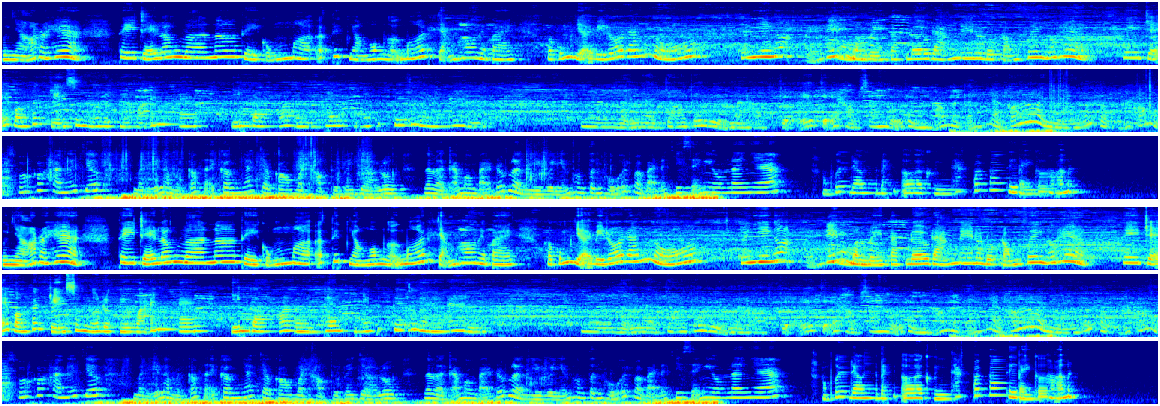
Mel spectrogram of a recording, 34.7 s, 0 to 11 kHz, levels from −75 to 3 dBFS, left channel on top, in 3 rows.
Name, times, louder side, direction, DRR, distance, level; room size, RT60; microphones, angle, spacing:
voice 1, 0.0-7.0 7.4-16.4 31.3-33.8, right 4 dB, 70° right, 8 dB, 0.4 m, -25 dB
sound 1, 4.2-23.2, right 2 dB, 50° right, 0.9 m, -36 dB
voice 2, 8.0-8.7 17.3-30.9, equal, 5° left, 5 dB, 0.4 m, -33 dB
sound 2, 21.0-22.2 22.9-23.0 23.4-30.2, left 2 dB, 80° left, 0.4 m, -24 dB
3.1 x 3.1 x 2.9 m, 0.39 s
head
